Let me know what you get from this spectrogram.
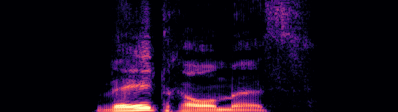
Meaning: genitive of Weltraum
- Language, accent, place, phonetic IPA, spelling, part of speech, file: German, Germany, Berlin, [ˈvɛltˌʁaʊ̯məs], Weltraumes, noun, De-Weltraumes.ogg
